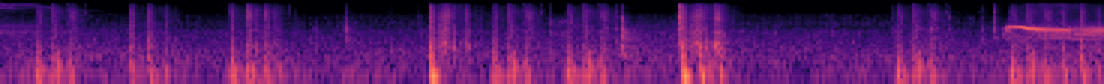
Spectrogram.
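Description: A horse's hooves clop steadily on the ground.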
